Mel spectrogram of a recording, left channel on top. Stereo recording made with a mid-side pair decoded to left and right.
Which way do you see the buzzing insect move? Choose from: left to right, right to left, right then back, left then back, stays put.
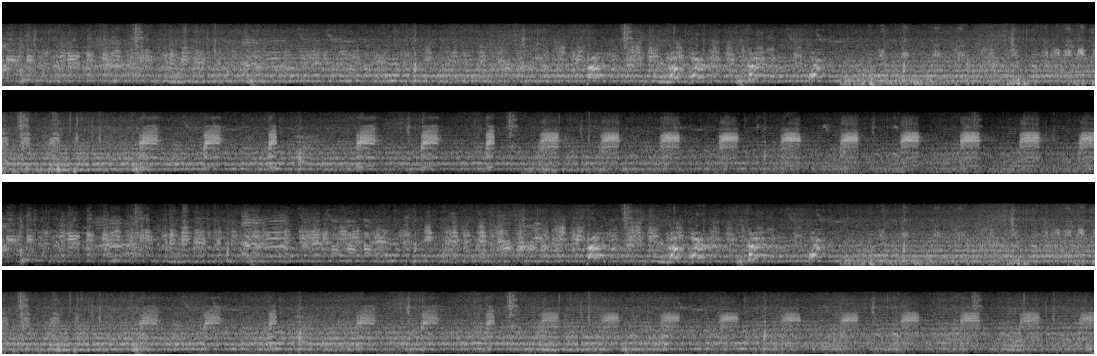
left to right.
